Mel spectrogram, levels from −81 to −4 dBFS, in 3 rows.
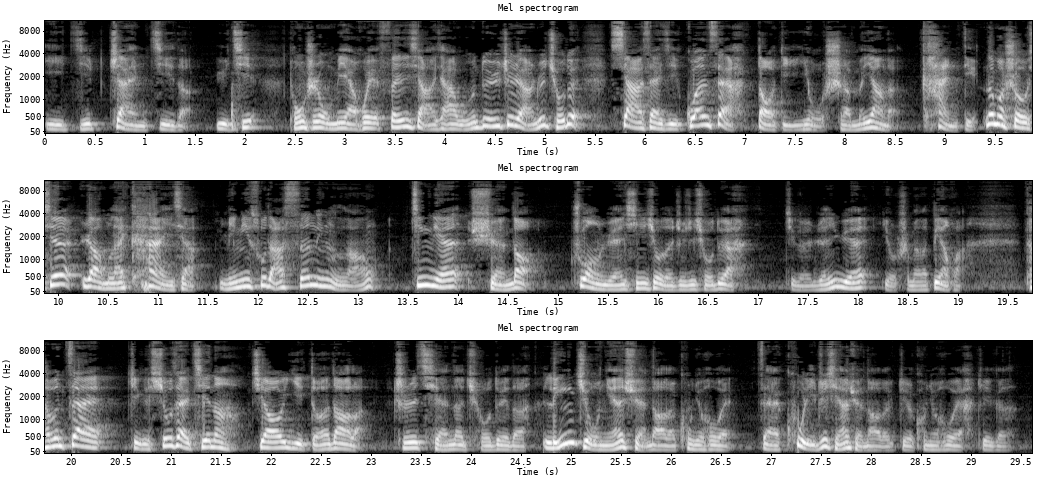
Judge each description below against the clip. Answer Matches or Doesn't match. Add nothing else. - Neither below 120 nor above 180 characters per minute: Doesn't match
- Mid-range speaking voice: Matches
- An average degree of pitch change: Doesn't match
